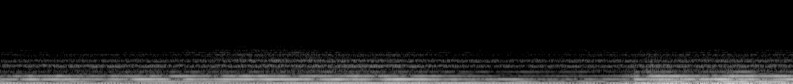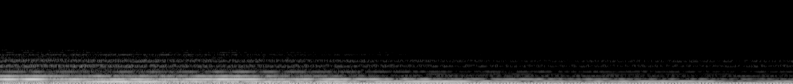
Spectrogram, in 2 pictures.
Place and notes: Bridge railings as drone source. Magnetic contact microphones.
